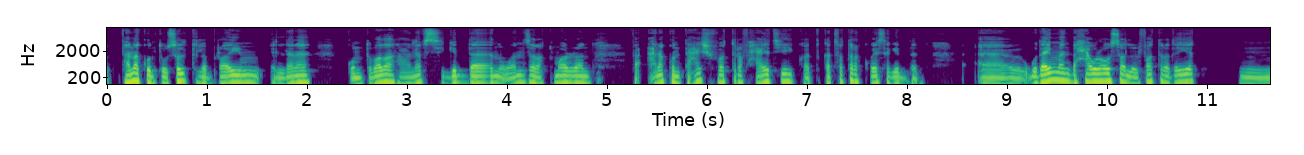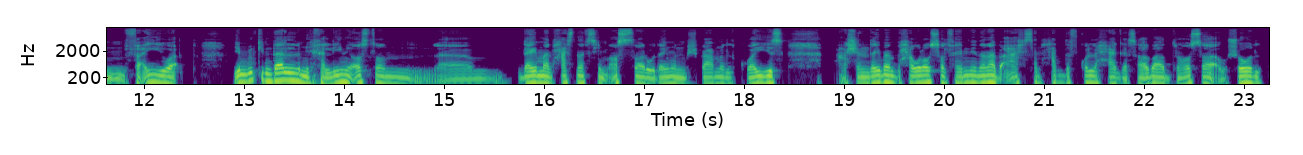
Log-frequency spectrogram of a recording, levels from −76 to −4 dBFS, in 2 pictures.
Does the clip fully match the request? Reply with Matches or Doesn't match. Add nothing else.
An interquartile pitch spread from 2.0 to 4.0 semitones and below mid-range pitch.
Matches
